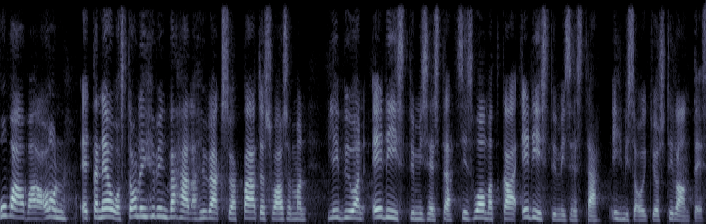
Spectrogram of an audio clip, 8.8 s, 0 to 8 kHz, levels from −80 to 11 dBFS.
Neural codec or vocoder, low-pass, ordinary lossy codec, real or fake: codec, 16 kHz, 0.8 kbps, ZipCodec; none; none; fake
